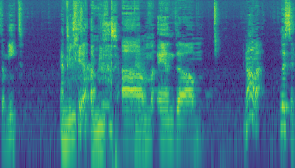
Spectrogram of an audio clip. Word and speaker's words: Amit: everyone to know that my name is pronounced the meat um and um no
